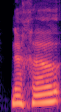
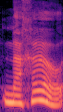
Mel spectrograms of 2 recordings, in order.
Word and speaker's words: nachal: Phonetically, nachal and nahar are the same word. The interchange between the L and R in ancient languages is well attested, but this Hebrew word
